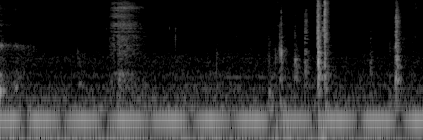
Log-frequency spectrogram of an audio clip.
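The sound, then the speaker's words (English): Quiet, irregular tapping of computer keys, a few sharper clicks standing out near the end, over a steady low electrical hum with no one speaking. “Ooh, wrong keyboard.”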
